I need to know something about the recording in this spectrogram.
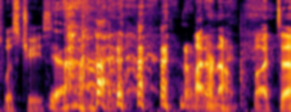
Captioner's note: all laughing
